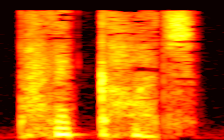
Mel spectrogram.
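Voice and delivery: breathless whispered gasp. A narrator's reading. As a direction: gasp it out in shock. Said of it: "she gasped".

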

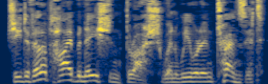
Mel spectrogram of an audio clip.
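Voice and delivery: high urgent pleading; panicked. Acted. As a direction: rush it out in panic.

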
